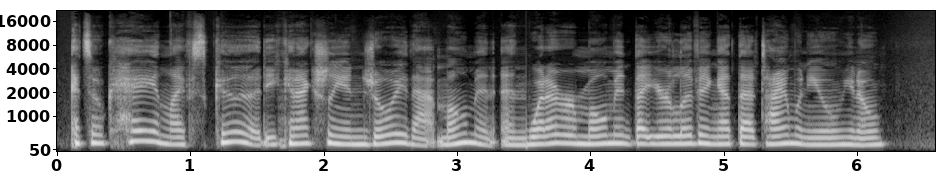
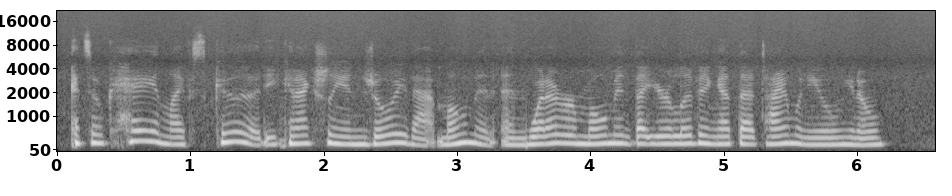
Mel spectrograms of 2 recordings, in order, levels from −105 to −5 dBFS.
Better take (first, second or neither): first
